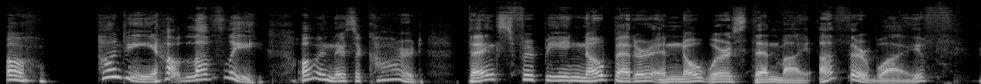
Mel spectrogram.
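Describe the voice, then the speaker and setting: A man voicing a sweet, gushing young wife in a high, sing-song put-on voice for a comedic story reading. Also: very animated, slow pace, exaggerated voice. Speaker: podcast host.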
